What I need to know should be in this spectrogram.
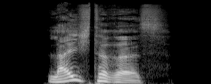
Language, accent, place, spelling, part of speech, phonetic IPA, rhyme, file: German, Germany, Berlin, leichteres, adjective, [ˈlaɪ̯çtəʁəs], -aɪ̯çtəʁəs, De-leichteres.ogg
- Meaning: strong/mixed nominative/accusative neuter singular comparative degree of leicht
